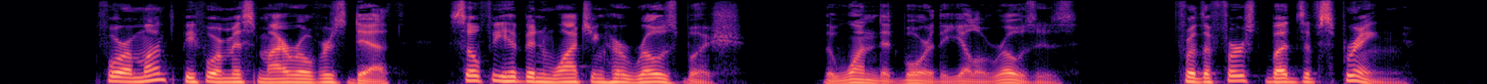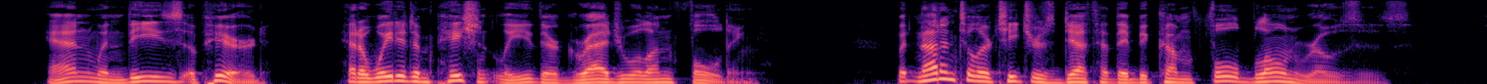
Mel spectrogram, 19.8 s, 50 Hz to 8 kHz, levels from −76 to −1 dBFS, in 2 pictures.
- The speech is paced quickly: No, average, 145 wpm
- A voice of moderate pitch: No, low, 125 Hz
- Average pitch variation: No, wide, 6.2 semitones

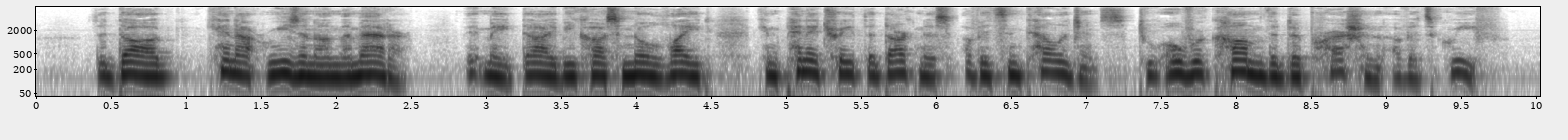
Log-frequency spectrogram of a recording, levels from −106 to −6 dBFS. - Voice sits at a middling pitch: Yes, medium, 145 Hz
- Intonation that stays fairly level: Yes, narrow, 2.3 semitones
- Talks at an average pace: Yes, average, 160 wpm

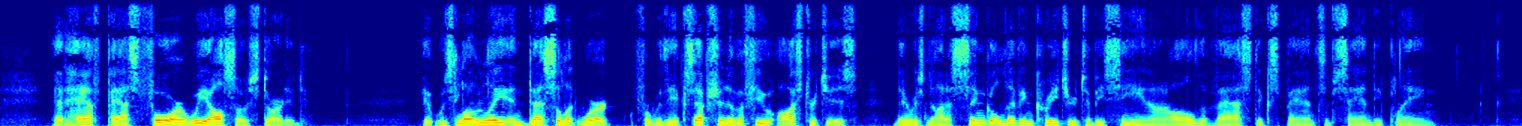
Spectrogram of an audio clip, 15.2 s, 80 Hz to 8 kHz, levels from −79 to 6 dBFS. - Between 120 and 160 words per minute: Yes, average, 155 wpm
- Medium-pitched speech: No, low, 125 Hz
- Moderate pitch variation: Yes, average, 3.7 semitones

